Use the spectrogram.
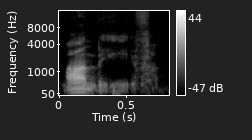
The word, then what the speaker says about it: endive: little bit tougher because it's not pronounced with an endn sound it's an endive a school's invested assets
